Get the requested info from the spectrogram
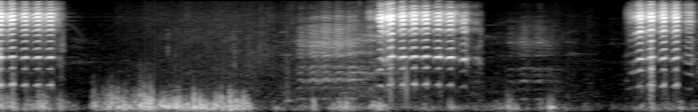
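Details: Newborn lamb bleating: three short, high, nasal bleats with rich harmonics, near the start, middle and end, separated by pauses with soft low rumbling and shuffling between them.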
